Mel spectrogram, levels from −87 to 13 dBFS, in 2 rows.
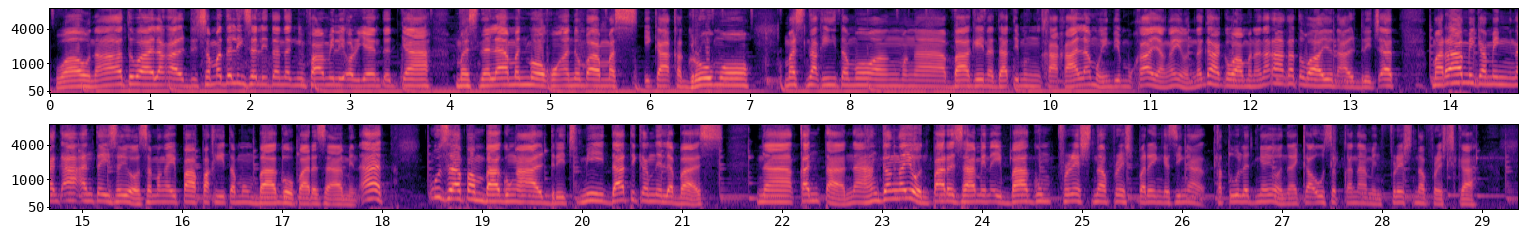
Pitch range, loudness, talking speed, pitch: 170-200 Hz, -19 LUFS, 185 wpm, 185 Hz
